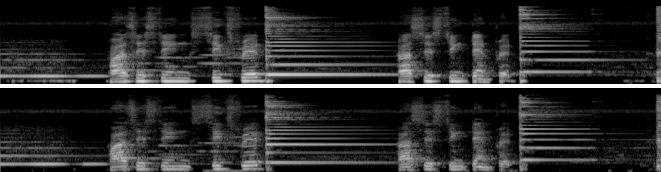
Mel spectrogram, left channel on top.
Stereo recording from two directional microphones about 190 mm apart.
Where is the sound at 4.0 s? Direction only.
5° left (ahead or behind).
